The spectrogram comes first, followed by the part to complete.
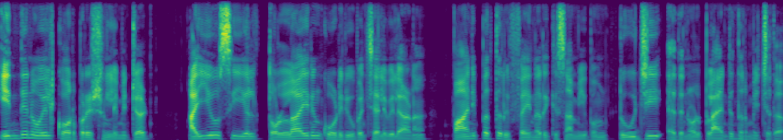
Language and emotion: Malayalam, neutral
